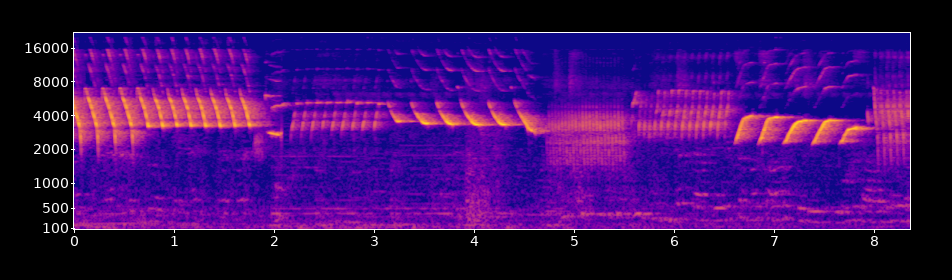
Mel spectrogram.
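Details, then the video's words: Canary in full song meant to teach juvenile canaries, opening with a fast pulsing trill, then varied buzzy rolls, clear repeated descending whistles and bright chirp runs, delivered in quick, tightly packed phrases. "kenari gacor panjang Cuit Cuit EMOSI, Pancingan Kenari Paud Belajar Bunyi"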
